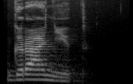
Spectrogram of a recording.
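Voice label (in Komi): "гранит", Komi, female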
